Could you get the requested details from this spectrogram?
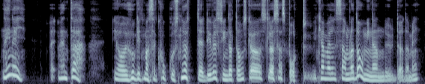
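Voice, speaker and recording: A man's voice: high-pitched, animated, vocal fry, darkish tone, breathy edge, dry recording, clean studio sound, pitched above the performer's own voice, exaggerated voice. A man voicing a grown man who urgently pleads for his life. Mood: desperate.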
